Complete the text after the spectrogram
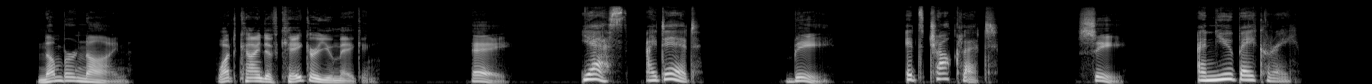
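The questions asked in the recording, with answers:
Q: What kind of cake are you making?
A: B: It's chocolate.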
